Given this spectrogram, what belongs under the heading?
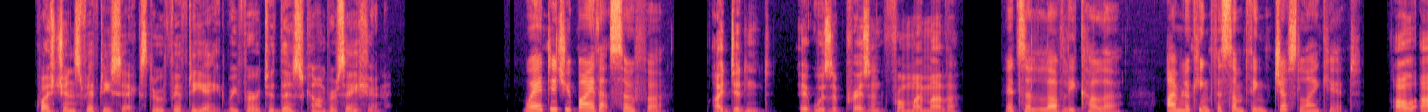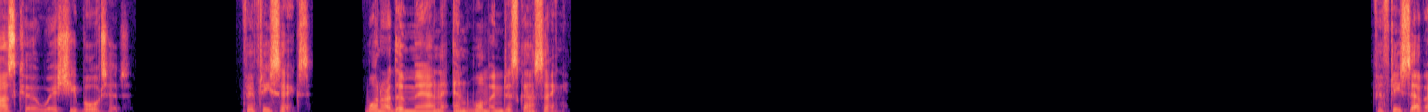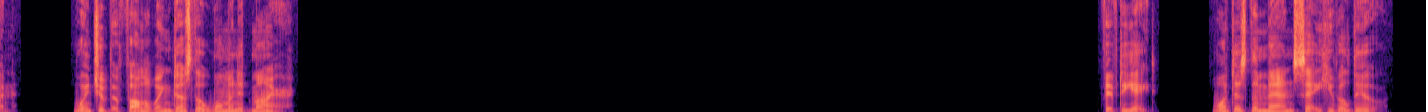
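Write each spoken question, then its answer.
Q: What are the man and woman discussing?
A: A sofa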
